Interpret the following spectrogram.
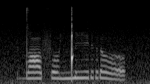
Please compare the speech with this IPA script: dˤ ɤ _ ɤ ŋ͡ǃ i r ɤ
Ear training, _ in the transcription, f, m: f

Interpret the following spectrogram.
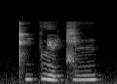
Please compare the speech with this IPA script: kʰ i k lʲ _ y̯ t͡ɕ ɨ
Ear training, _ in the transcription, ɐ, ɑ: ɐ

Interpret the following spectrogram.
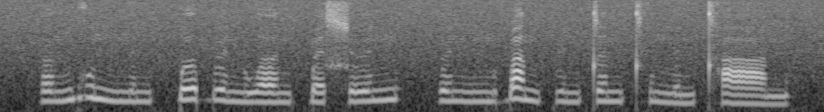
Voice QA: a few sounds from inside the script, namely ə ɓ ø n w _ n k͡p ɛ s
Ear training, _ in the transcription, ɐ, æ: ɐ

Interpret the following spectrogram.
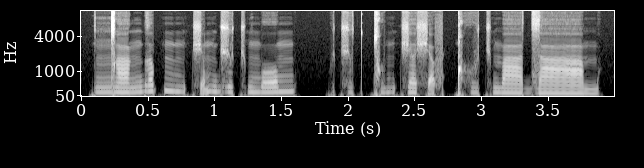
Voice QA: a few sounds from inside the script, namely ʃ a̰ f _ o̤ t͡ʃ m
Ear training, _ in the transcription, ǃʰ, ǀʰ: ǃʰ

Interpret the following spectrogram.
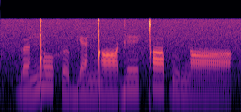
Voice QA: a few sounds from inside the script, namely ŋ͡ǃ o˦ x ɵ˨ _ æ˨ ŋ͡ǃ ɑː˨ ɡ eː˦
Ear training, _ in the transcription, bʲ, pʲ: bʲ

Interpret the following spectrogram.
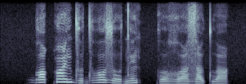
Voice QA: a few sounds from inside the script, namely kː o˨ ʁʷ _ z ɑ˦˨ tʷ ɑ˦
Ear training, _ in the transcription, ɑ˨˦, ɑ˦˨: ɑ˨˦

